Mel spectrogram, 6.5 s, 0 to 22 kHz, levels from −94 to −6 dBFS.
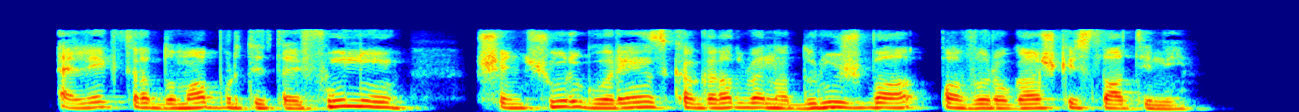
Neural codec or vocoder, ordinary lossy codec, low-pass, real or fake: codec, 16 kHz, 6 kbps, DAC; MP3, 64 kbps; 7.2 kHz; fake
